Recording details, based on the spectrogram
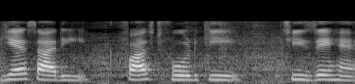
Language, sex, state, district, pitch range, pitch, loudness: Hindi, female, Haryana, Rohtak, 205-230 Hz, 215 Hz, -15 LUFS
